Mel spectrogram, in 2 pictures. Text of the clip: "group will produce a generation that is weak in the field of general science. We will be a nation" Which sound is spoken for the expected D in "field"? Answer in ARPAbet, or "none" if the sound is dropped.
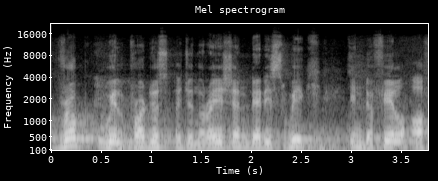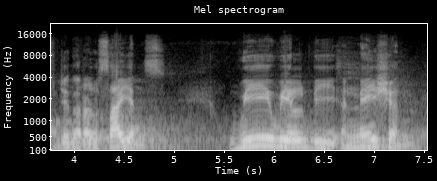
none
